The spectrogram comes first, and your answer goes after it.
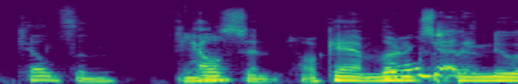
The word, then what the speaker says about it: Kjelsen: The J is silent, you know? So like it actually says it right here. Wituslavski is Polish and Kjelsen is Danish. So it's probably Kelsen.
